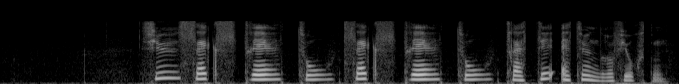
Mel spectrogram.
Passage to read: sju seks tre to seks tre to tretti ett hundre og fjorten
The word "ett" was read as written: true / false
true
